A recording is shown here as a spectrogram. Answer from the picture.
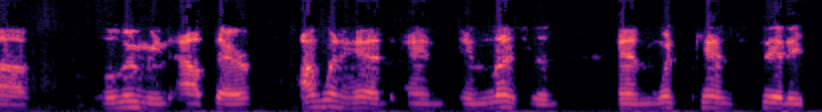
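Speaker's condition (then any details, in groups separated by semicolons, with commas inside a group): ALS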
